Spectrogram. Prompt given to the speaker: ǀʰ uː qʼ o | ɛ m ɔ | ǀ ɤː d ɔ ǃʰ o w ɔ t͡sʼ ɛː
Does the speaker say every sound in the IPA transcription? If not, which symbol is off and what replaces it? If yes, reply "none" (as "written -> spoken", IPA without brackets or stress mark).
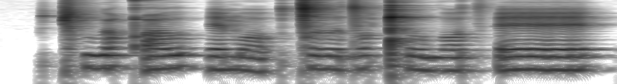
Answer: none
